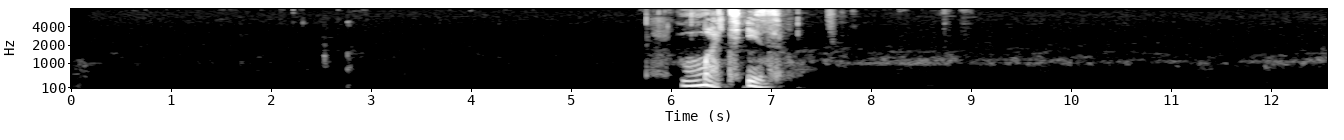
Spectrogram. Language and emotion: Russian, angry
